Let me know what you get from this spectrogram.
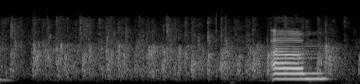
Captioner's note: clapping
